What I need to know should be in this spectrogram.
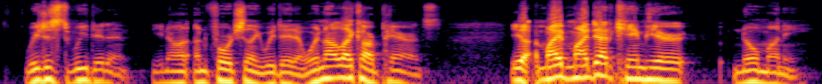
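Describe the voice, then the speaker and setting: Bright and sharp in tone, the voice moves at a fairly quick pace on a very clean recording with a silent background. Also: man, medium pitch for a man, ordinary pitch variation. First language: not English. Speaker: young entrepreneur. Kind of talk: podcast conversation. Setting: studio.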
